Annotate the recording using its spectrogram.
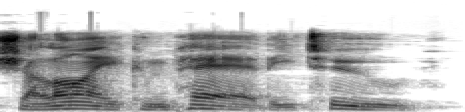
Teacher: That is a rising meter, okay? So it starts unstressed and then goes stressed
